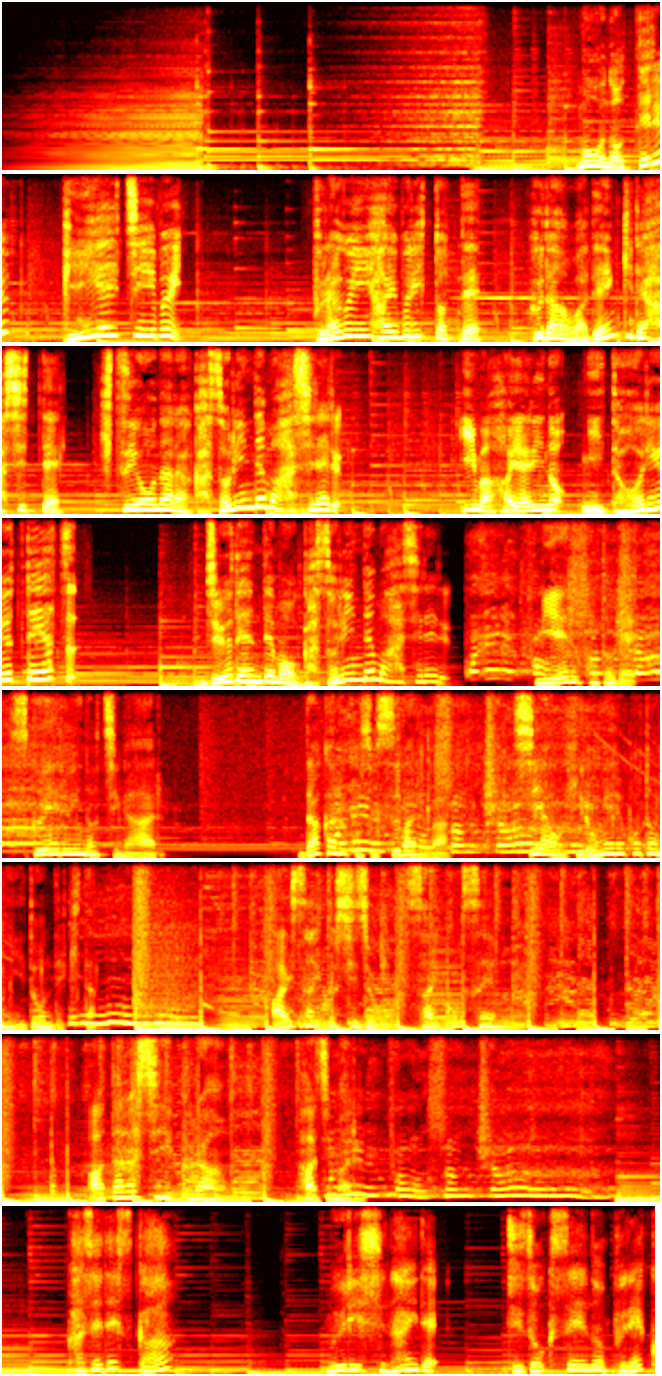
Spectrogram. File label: Commercial, Japanese; demo reel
